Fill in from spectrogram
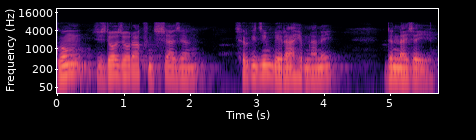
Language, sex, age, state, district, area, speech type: Bodo, male, 30-45, Assam, Kokrajhar, rural, spontaneous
